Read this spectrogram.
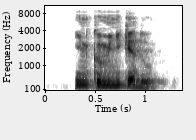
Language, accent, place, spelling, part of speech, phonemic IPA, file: French, France, Lyon, incommunicado, adverb, /in.kɔ.my.ni.ka.do/, LL-Q150 (fra)-incommunicado.wav
- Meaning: incommunicado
